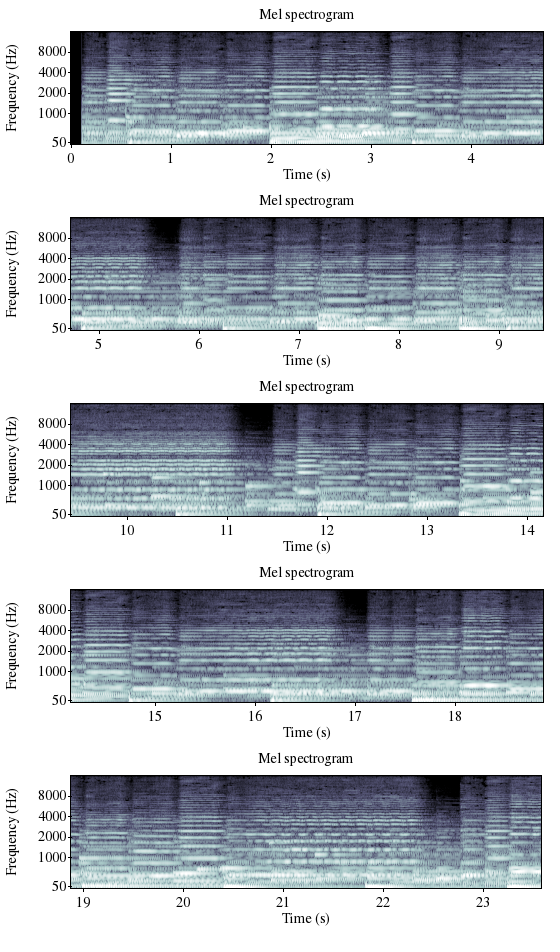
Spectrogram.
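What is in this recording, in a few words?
Midi, Backing Files for Churches; Theres A Garden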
